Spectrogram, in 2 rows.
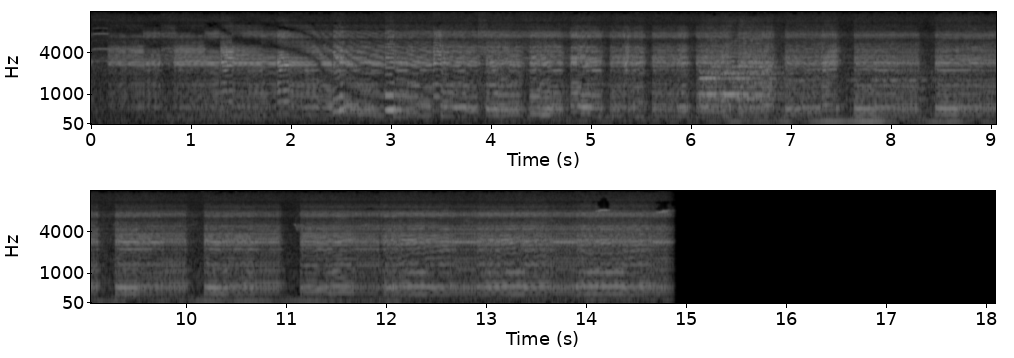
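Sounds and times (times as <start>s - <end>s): buzzy synth tones: 0.0s - 14.9s.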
